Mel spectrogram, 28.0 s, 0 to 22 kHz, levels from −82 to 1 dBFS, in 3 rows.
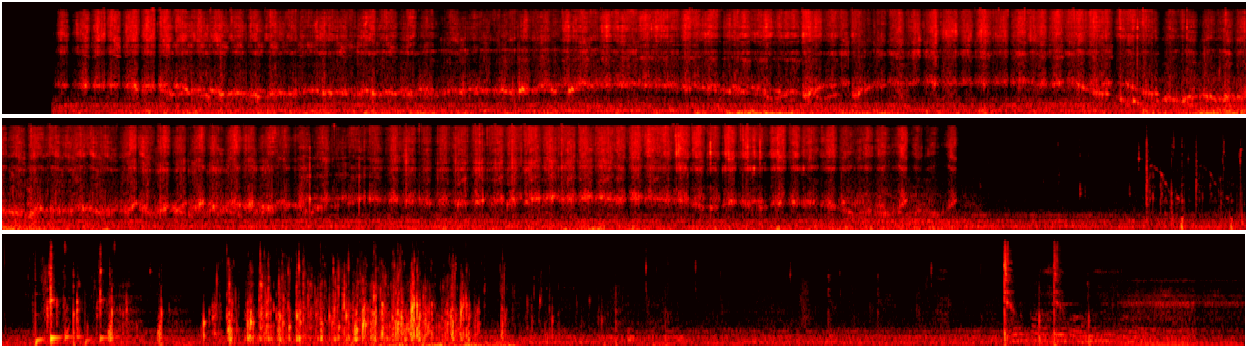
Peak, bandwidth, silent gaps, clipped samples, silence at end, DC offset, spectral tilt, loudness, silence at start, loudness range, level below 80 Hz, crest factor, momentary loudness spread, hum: -14 dBFS; 17 kHz; none; under 0.1%; 0 s; under 0.1%; -2.5 dB/octave; -39 LUFS; 0.35 s; 9 LU; -54 dBFS; 28 dB; 19 LU; none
